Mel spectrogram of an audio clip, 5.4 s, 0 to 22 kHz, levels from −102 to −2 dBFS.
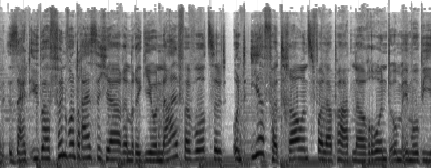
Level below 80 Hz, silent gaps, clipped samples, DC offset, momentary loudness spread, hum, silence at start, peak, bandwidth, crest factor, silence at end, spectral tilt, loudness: -30 dBFS; none; under 0.1%; 0.3%; 3 LU; none; 0 s; 0 dBFS; over 20 kHz; 10 dB; 0 s; -3 dB/octave; -10 LUFS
